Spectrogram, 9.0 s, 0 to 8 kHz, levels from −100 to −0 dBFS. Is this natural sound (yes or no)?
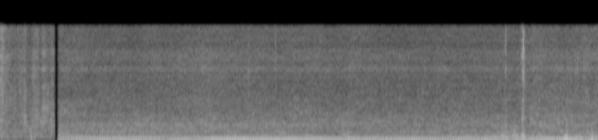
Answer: no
